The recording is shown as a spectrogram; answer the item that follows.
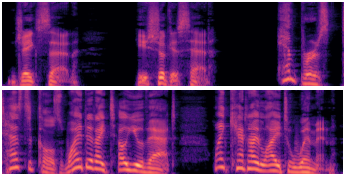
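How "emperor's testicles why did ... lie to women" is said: exasperated self-reproach. Acted. Jake berates himself for honesty.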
